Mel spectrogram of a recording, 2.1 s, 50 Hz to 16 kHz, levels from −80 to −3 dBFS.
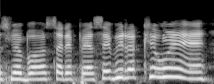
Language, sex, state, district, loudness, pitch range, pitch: Hindi, female, Jharkhand, Palamu, -11 LUFS, 270-345 Hz, 290 Hz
